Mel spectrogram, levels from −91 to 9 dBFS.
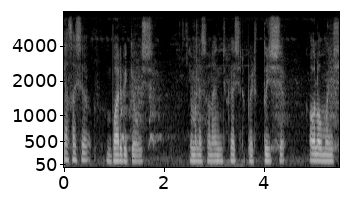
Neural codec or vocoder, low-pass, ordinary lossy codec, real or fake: none; 7.2 kHz; none; real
